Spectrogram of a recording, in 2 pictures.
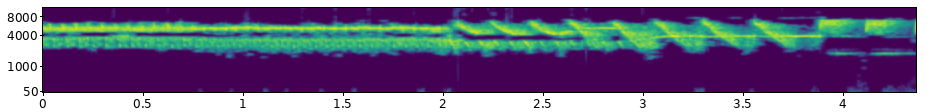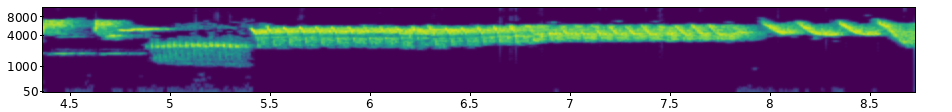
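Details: Excited canary in loud, unbroken song, sliding from a sustained buzzy trill into rapid repeated sweeps and back to a long rolling trill, with a brief lower harsh note midway.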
